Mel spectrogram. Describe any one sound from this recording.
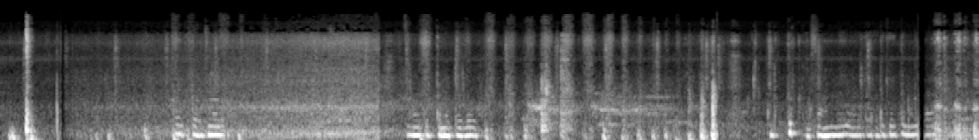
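Fabric rustles as hands smooth and move it.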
